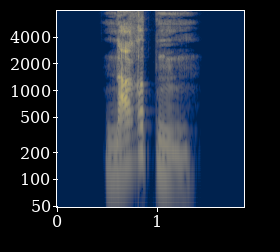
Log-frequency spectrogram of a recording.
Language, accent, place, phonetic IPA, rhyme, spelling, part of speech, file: German, Germany, Berlin, [ˈnaʁtn̩], -aʁtn̩, narrten, verb, De-narrten.ogg
- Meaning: inflection of narren: 1. first/third-person plural preterite 2. first/third-person plural subjunctive II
